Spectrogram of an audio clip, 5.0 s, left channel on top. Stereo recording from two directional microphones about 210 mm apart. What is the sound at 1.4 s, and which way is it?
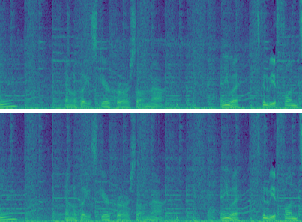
Speech, 10° right (ahead or behind).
